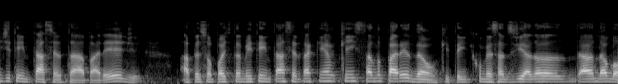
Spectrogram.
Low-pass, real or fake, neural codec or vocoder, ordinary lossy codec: none; fake; codec, 16 kHz, 8 kbps, FunCodec, trained on LibriTTS, 25 frames a second; none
